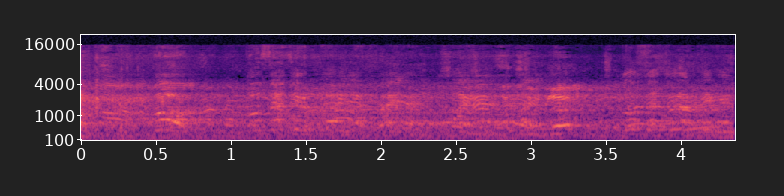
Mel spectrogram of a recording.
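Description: Scattered, indistinct shouts and chatter from coaches and spectators in a large hall, none of it clear speech.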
